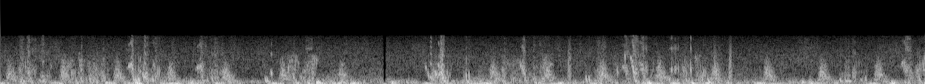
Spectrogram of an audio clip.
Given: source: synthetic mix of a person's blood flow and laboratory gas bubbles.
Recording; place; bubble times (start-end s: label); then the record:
Doppler ultrasound of blood flow; subclavian vein
0.14-0.53 s: bubbles
0.60-1.10 s: bubbles
1.25-1.75 s: bubbles
1.86-2.38 s: bubbles
2.63-2.75 s: bubbles
2.78-3.20 s: bubbles
4.23-4.52 s: bubbles
4.62-4.73 s: bubbles
4.96-5.55 s: bubbles
5.83-6.10 s: bubbles
6.15-6.54 s: bubbles
6.67-7.16 s: bubbles
8.37-8.71 s: bubbles
9.00-9.26 s: bubbles
From the record:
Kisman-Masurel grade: 232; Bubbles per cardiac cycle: several, 3 to 8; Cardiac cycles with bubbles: 50 to 99%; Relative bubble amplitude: moderate (0.250 to 0.450); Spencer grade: 3 (all of the cardiac periods contain showers or single bubble signals, but not dominating or overriding the cardiac motion signals); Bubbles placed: anywhere in the cardiac cycle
